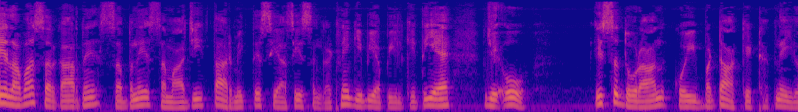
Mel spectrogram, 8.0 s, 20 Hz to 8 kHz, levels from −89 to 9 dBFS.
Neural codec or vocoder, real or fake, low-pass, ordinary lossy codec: none; real; none; none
